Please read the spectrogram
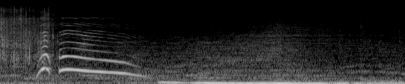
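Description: Added sound effects: a short whoosh, then a pitched swoop that falls steadily in pitch over about a second. A deep low rumble sets in a little before halfway and carries on.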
